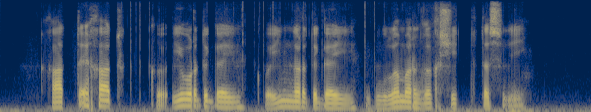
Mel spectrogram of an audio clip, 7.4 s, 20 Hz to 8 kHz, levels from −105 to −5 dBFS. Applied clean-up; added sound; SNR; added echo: neural diffusion model UNIVERSE++.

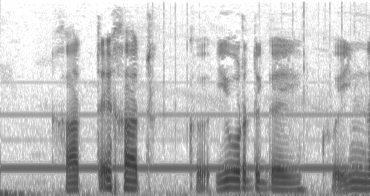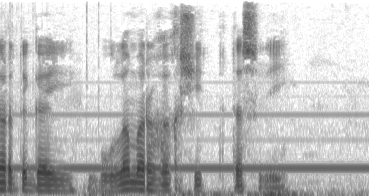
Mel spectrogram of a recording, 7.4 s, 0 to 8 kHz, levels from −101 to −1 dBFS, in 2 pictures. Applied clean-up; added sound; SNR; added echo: none; Animal + Telephone; 11 dB; none.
